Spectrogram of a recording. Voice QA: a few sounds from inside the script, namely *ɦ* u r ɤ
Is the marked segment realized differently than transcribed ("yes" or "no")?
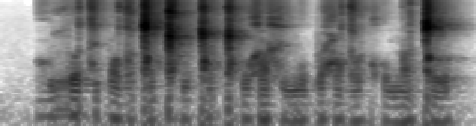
no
